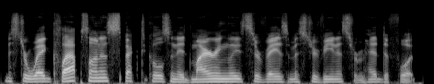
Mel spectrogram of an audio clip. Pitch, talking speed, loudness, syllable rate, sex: 125 Hz, 205 wpm, -20 LUFS, 5.5 syllables/s, male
